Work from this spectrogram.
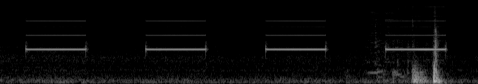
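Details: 2013 Scion FR-S manual: repeated steady high beeps about every 1.5 seconds with no cranking when the start button is pressed with clutch in; start system refusing, likely key fob not recognised.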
